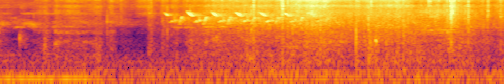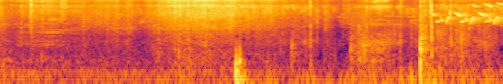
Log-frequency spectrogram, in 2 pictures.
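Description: Footsteps and leafy branches brushing against the phone as it is pushed through a bush, with a quick run of high chirps about two seconds in and a sharp thump about seven seconds in.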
